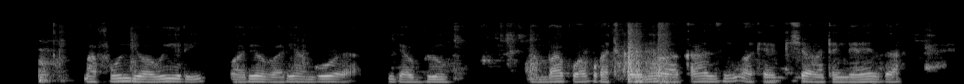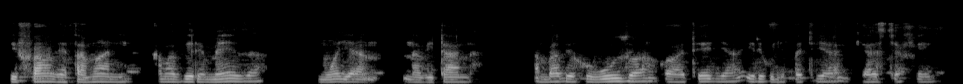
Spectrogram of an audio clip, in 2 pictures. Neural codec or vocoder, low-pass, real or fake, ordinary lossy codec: none; 7.2 kHz; real; Opus, 32 kbps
